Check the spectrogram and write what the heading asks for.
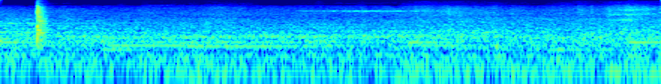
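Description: Steady street traffic noise, with one sharp click just after the start.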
